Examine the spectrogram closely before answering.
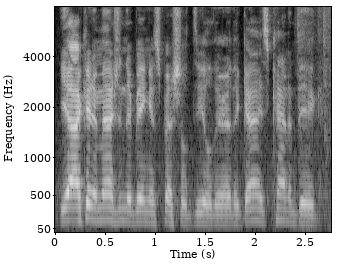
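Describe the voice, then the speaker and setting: A man's voice: fairly high pitch, fast, a little hiss or hum. A man in his thirties chatting casually on a game livestream, reading out and answering chat comments as he plays. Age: 30s. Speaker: streamer.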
